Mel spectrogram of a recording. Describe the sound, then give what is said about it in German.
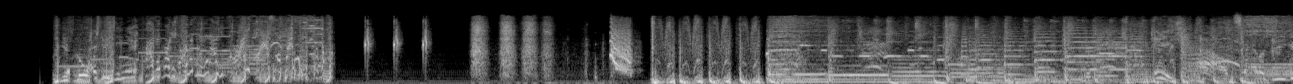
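A pop song written in 1996 for the 25th birthday of the Maus (Die Sendung mit der Maus) opens with loud, full-band music, breaks into a stretch of short, rhythmic record-scratching bursts over a low hum, then the dense, bouncy music returns with a beat. “Viele Musikstücke wurden für die Maus geschrieben und ein ganz besonderes, das hören wir jetzt aus dem Jahre 1996 zum 25.”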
